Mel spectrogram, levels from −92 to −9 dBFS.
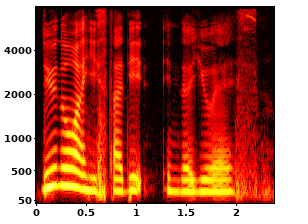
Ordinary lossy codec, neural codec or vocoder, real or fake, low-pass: none; none; real; none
